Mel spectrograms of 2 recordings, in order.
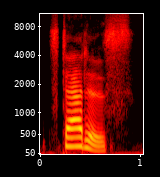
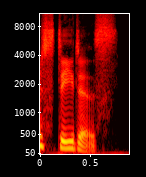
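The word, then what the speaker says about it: status: स्टेटस, आप भी इसे ऐसे बोलते हैं क्या, या फिर स्टेटस? दोनों ही सही है। स्टेटस या फिर स्टेटस दोनों ही करेक्ट और एक्सेप्टेबल प्रोनाउंसिएशंस हैं।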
